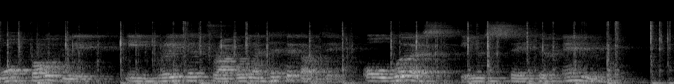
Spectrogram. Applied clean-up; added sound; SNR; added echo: none; Computer keyboard; 10 dB; reverberation time 1.1 s.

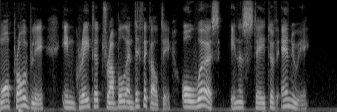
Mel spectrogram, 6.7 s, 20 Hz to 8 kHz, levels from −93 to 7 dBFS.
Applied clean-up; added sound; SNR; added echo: none; none; none; none.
